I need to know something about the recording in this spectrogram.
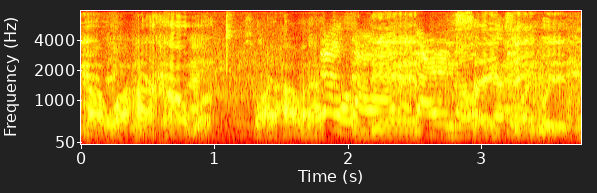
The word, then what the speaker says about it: Yahweh: So it's Yah-ha-wah-ha, which the H is silent at the end. Yahweh.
